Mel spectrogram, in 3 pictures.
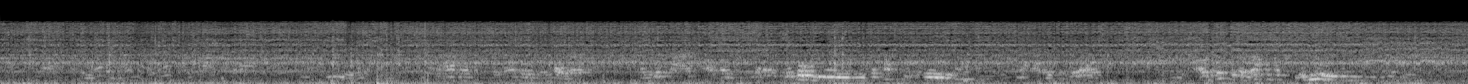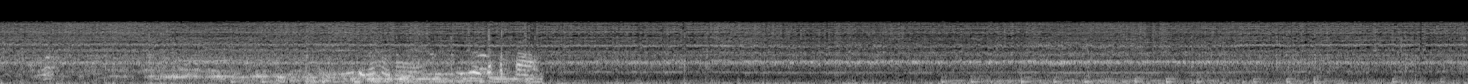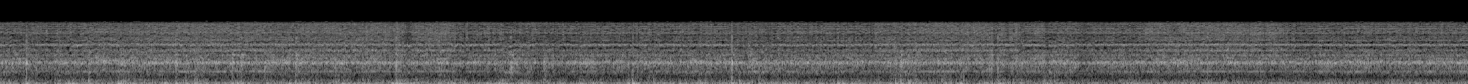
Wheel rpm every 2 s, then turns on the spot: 160, 160, 160, 160, 160, 160, 160, 160, 160, 160, 150, 140, 140, 150, 160, 160, 160, 160, 160, 160, 160, 160.
none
